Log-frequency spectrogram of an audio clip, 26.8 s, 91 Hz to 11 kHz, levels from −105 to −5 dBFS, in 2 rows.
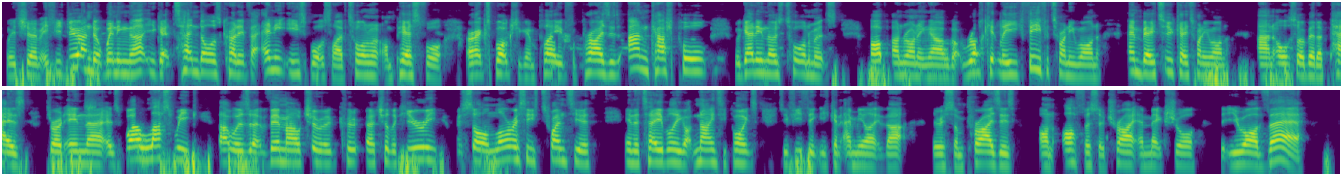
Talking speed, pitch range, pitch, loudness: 220 wpm, 160-195 Hz, 180 Hz, -22 LUFS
